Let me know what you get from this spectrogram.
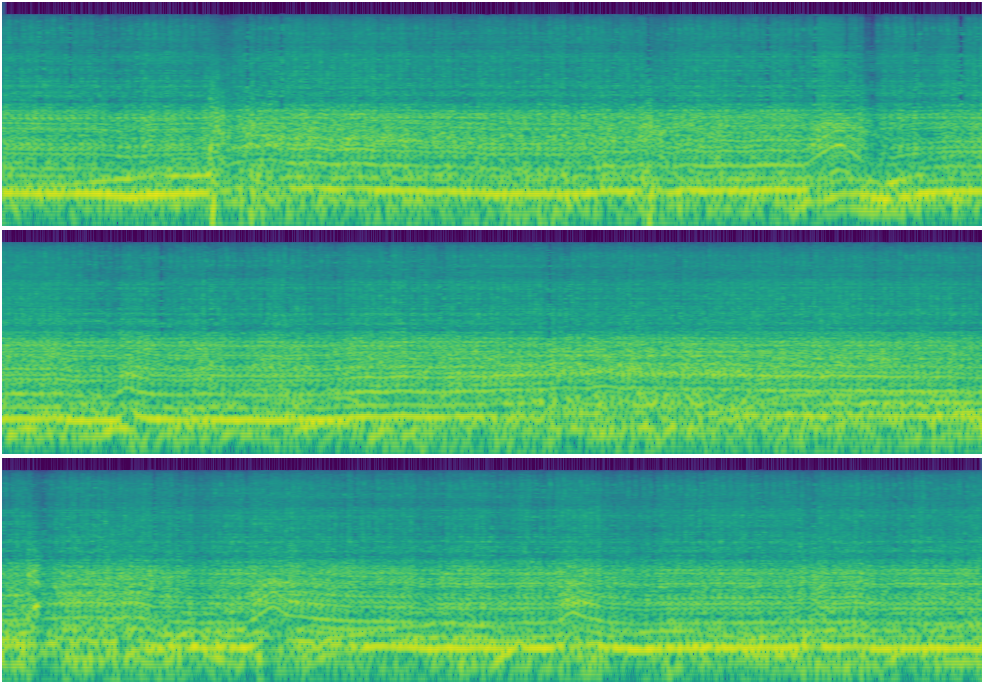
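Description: Demolition derby car's engine heard from inside the cab, running loud and rising and falling in pitch as it is revved and let off, with a few sharp knocks along the way.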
